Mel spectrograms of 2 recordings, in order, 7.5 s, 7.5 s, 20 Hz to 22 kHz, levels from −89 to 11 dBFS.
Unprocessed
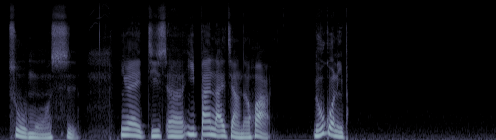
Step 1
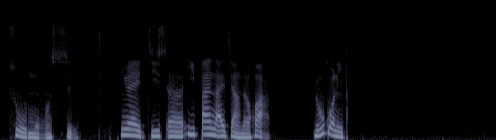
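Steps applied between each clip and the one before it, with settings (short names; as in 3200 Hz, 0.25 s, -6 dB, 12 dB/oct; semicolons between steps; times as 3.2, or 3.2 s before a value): high shelf 2800 Hz -11.5 dB; level quantiser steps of 15 dB; gain -5 dB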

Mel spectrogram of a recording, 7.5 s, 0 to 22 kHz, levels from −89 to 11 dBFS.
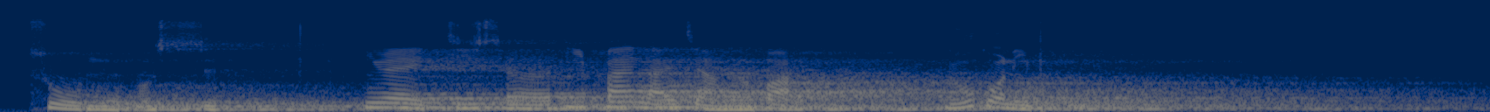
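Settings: reverb RT60 5.5 s, pre-delay 73 ms, DRR 2 dB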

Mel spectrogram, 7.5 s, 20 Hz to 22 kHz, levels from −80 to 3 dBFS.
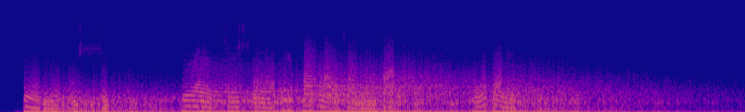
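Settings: full-wave rectifier; gain +2.5 dB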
